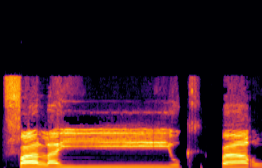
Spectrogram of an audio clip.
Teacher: Suaranya dibagi ke hidung dengan ke mulutnya dibagi ya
